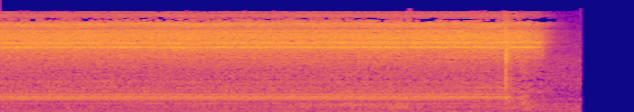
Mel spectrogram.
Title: nebulizer machine sound effects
